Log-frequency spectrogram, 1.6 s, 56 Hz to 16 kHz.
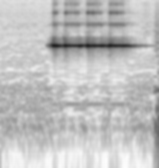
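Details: Statitrol SmokeGard 907A2 smoke alarm: three shrill high beeps of about a quarter second each, then a pause. Its pulsating alarm pattern, described as a 4/6 pattern.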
